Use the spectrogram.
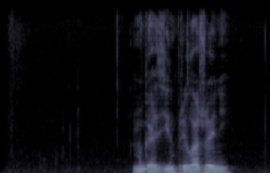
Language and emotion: Russian, neutral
